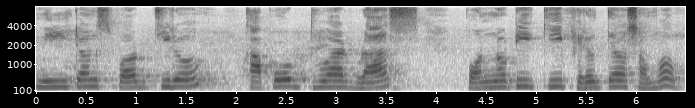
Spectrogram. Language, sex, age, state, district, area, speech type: Bengali, female, 45-60, West Bengal, Paschim Bardhaman, urban, read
